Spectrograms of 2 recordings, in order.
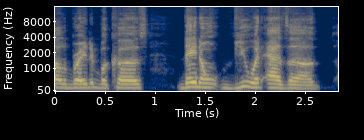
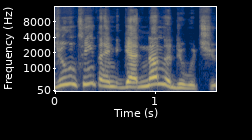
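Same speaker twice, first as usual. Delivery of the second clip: plain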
